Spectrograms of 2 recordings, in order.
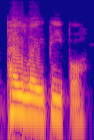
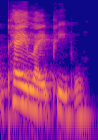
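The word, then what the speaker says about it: Kpelle: face okay and what tribe is that the Pele people the Pele people k-p-e-l-l-e okay you said how you spell it again k-p-e-l-l-e p k p e l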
